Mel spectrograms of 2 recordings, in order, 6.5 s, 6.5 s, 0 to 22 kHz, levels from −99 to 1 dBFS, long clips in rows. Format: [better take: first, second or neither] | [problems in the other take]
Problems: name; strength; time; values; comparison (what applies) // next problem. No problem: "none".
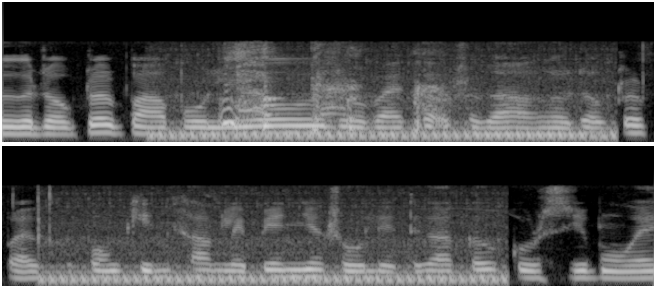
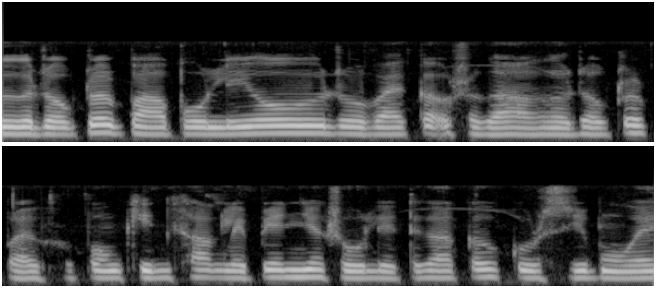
second | background sound (Cough + Engine / Truck / Car); 3 dB below the speech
